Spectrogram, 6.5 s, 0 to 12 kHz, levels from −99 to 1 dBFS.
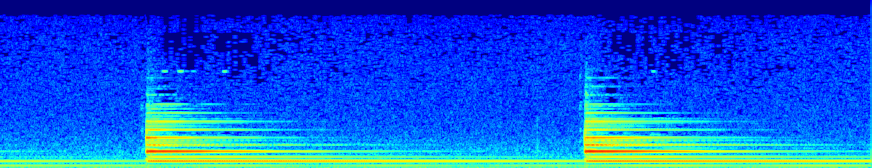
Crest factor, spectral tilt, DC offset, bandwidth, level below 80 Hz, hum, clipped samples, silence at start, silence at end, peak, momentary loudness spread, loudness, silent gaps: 18 dB; -4 dB/octave; under 0.1%; 10.5 kHz; -58 dBFS; none; under 0.1%; 0 s; 0 s; -8 dBFS; 24 LU; -23 LUFS; none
